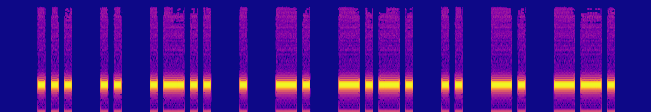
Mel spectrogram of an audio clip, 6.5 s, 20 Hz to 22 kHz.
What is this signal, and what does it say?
Morse code, heard as a keyed tone, about 18 wpm, spaced as for 15 wpm, 1000 Hz. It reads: SILENCING
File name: qotdfiles / 15wpm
